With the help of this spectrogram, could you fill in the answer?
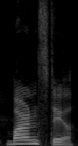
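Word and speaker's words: Barnsdall: ¿Así se pronuncia? – Barnsdale, yo creo. – Barnsdale, ¿verdad? Ok, Barnsdale, porque lo han escrito Barnsdale.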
